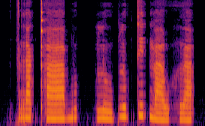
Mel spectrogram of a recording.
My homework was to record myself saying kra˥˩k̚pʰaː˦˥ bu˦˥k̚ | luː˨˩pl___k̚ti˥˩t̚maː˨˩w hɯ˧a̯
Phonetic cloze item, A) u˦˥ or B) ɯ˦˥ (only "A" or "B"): A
